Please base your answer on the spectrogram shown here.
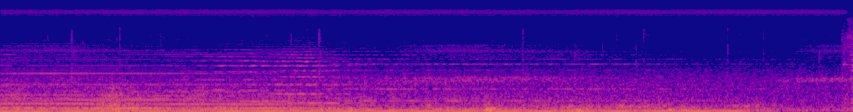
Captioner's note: thunder rumbling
